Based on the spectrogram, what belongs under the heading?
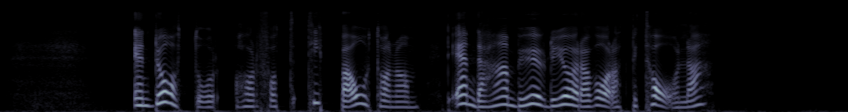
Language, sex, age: Swedish, female, 47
